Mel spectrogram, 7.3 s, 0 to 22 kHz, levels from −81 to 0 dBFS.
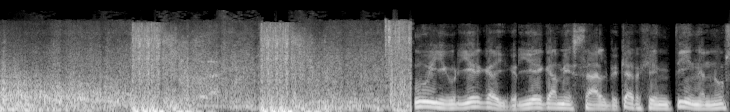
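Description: The audio carries clock slip clicks from 0.21 to 7.25 s: faint, evenly spaced ticks about seven times a second. Their steady rate sets them apart from random crackle, pointing likely to unsynchronised clocks around 150 ppm apart, each slip dropping or repeating one sample.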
